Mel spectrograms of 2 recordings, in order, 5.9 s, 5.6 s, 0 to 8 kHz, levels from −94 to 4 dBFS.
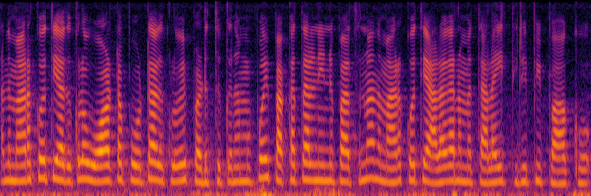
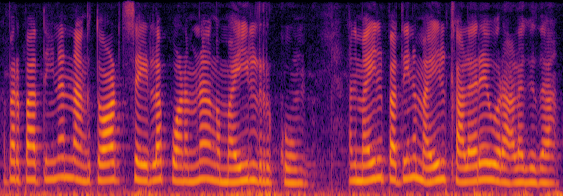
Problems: constant background noise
